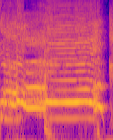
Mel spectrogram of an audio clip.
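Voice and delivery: very loud, very high-pitched screamed shout. Recalling lying down in the car after a failed audition: retelling a scream.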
